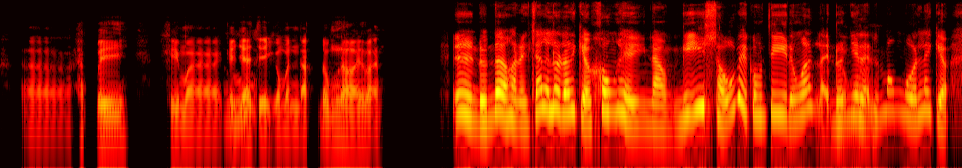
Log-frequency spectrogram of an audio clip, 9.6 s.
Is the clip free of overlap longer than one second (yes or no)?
yes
